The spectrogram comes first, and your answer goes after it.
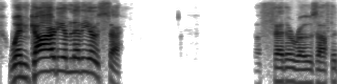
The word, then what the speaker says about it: Wingardium Leviosa: Wingardium Leviosa! He shouted, waving his long arms like a windmill. You're saying it wrong, Harry heard Hermione snap. It's Wingardium Leviosa. Make the gar nice and long.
